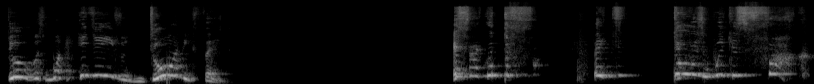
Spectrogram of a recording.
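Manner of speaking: outraged squeal of a rant; ranting high and incredulous about a weak villain; exasperated rant. Real, not acted.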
